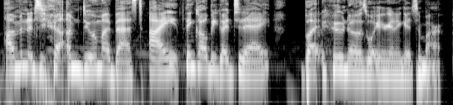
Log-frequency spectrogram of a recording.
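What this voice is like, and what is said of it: Hoarse voice. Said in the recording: “I'm not the one with the hoarse voice, that it's ... It doesn't sound like you at all”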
